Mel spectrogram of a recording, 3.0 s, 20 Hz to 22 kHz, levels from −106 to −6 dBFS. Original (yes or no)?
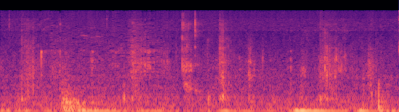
yes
